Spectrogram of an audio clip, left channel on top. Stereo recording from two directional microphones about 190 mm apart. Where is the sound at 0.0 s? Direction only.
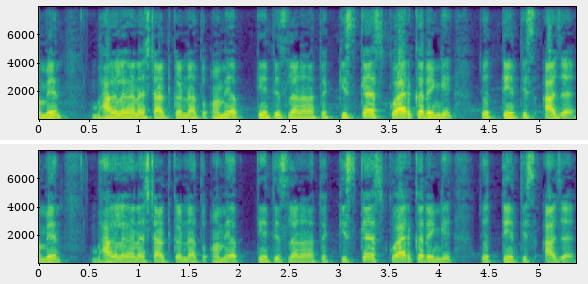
40° right (ahead or behind).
